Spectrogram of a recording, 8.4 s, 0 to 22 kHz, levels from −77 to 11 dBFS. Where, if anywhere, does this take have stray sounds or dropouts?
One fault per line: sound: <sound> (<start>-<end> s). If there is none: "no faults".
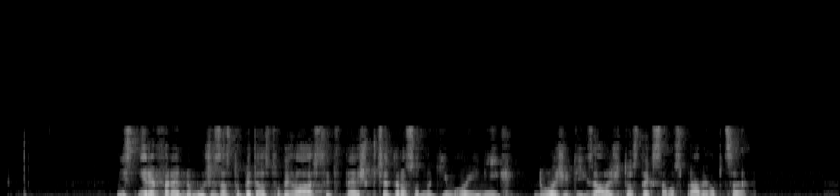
no faults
